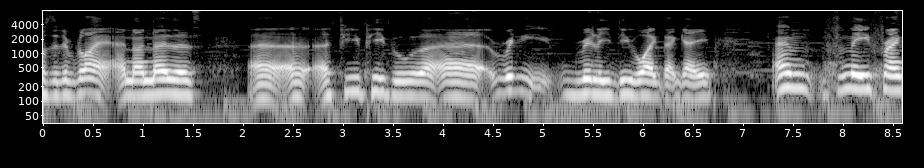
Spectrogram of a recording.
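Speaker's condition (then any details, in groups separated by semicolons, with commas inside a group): Cerebral palsy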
